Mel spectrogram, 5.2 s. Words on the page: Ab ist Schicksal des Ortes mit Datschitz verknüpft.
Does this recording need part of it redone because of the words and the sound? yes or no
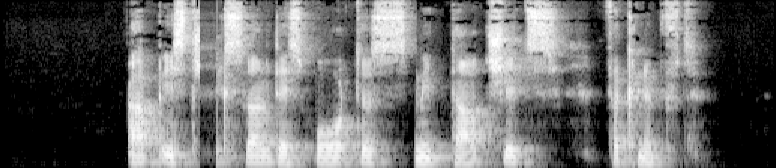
yes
